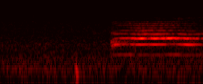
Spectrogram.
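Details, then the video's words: Indoor kitty pleading to go out: one brief flat meow lasting about two thirds of a second, preceded by a soft low thump. "Kitty wants out"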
